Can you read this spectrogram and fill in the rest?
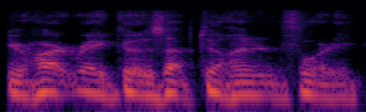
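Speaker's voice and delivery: very proper. Retold or imitated. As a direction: play the staid doctor dryly. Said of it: "very proper".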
